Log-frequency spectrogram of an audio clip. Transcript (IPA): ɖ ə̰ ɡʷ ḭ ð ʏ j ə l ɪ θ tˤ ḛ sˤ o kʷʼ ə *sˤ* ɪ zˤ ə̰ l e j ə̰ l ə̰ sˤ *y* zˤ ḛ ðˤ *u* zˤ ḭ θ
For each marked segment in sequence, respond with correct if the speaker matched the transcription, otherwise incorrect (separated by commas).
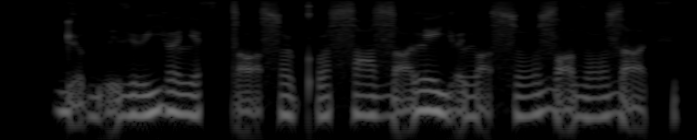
correct, correct, incorrect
